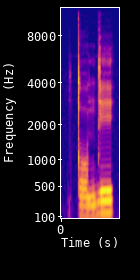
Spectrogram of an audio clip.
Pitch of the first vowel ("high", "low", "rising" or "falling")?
low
